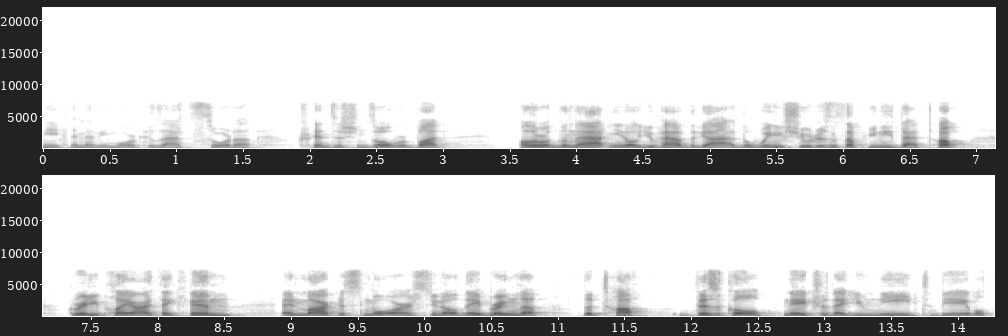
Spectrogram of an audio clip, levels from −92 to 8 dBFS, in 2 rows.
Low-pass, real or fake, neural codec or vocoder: 7.2 kHz; fake; codec, 16 kHz, 2 kbps, FunCodec, trained on LibriTTS, 25 frames a second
